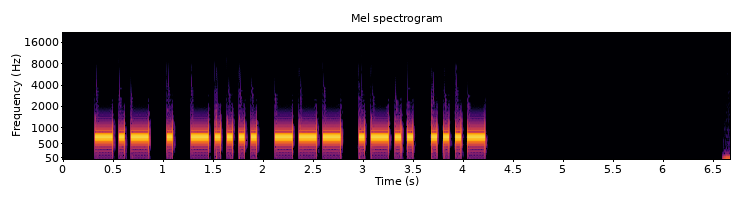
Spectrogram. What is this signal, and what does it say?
Morse code, heard as a keyed tone, about 20 wpm, 700 Hz. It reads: KE6OLV
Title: USA Call Signs - 6 Characters - Repeated 3x - 20wpm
